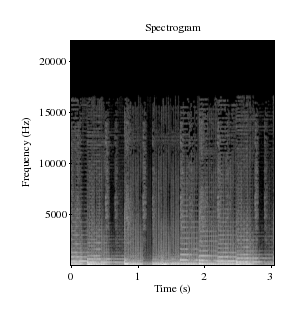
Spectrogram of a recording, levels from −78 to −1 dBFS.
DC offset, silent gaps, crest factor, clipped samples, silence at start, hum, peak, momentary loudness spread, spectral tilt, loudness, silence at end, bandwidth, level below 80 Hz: 1%; none; 14 dB; under 0.1%; 0 s; none; -4 dBFS; 3 LU; -6 dB/octave; -19 LUFS; 0 s; 17 kHz; -20 dBFS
